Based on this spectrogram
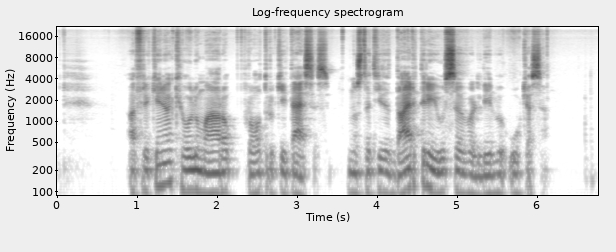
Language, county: Lithuanian, Tauragė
